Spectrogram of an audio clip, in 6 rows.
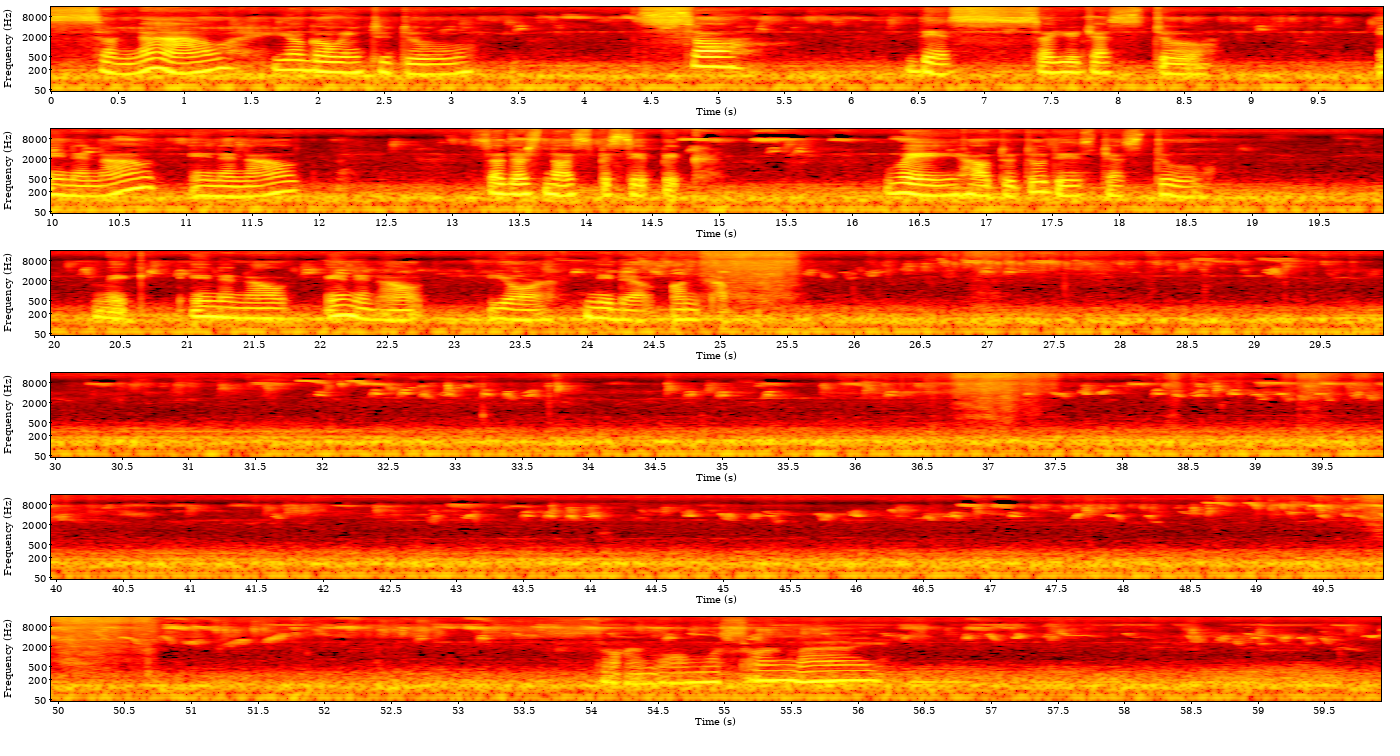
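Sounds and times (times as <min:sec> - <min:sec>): low steady hum: 0:00.0 - 0:59.9
small birds chirping: 0:00.0 - 0:59.9.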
